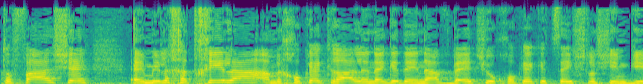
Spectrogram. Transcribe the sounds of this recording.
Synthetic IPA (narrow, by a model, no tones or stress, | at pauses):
to̞faaʃe | mileχatχilaameχokekʁaale̞neɡedejnavbeetʃeuχokeketsejfʃlo̞ʃimɡi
